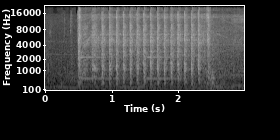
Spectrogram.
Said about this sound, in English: the engine is gonna crank, but it's not gonna start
